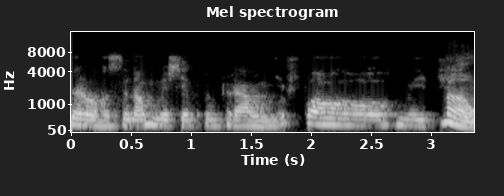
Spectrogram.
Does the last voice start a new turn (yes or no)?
yes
